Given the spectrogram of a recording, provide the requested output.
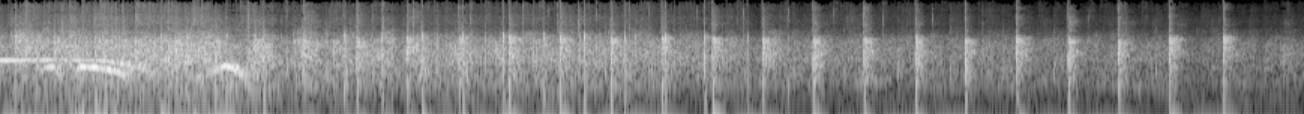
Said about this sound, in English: So I think we should give them a round of applause.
